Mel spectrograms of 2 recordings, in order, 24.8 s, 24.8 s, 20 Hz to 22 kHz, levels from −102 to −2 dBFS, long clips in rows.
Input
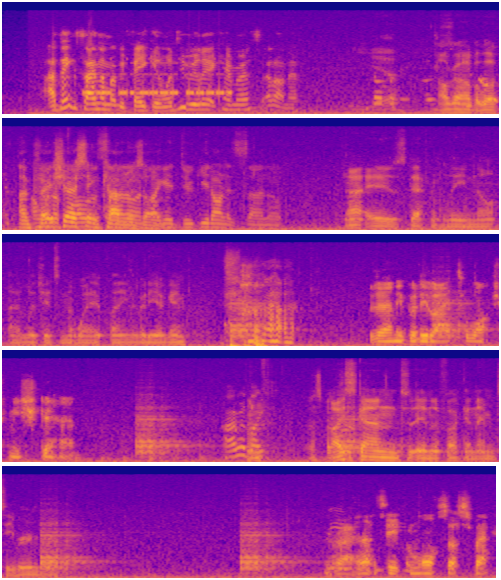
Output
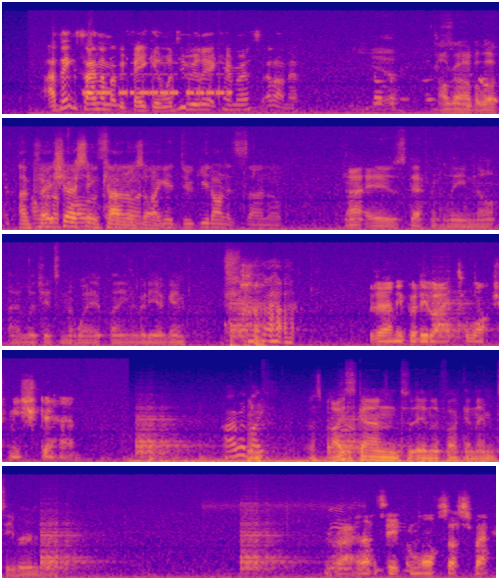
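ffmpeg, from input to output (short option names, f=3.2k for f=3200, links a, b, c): -filter_complex "[0:a]asettb=1/sr,asplit=3[a][b][c];[a]atrim=end=16.164[d];[b]atrim=start=16.16:end=19.87,asetpts=PTS-STARTPTS,afade=t=in:d=0.004:c=qsin,afade=t=out:st=3.706:d=0.004:c=qsin,aemphasis=mode=reproduction:type=riaa[e];[c]atrim=start=19.866[f];[d][e]acrossfade=d=0.004:c1=hsin:c2=qsin[g];[g][f]acrossfade=d=0.004:c1=qsin:c2=hsin,asettb=1/sr,asplit=3[h][i][j];[h]atrim=end=21.864[k];[i]atrim=start=21.86:end=23.51,asetpts=PTS-STARTPTS,afade=t=in:d=0.004:c=qsin,afade=t=out:st=1.646:d=0.004:c=qsin,equalizer=f=5.1k:t=o:w=0.38:g=12[l];[j]atrim=start=23.506[m];[k][l]acrossfade=d=0.004:c1=hsin:c2=qsin[n];[n][m]acrossfade=d=0.004:c1=qsin:c2=hsin,tiltshelf=f=970:g=-3.5,bandreject=f=1.1k:w=13,volume=-7dB"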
